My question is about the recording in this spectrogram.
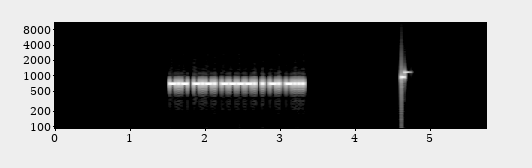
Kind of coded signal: Morse code

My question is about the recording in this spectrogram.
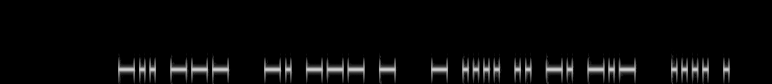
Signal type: Morse code

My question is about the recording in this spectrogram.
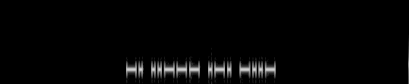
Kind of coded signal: Morse code

